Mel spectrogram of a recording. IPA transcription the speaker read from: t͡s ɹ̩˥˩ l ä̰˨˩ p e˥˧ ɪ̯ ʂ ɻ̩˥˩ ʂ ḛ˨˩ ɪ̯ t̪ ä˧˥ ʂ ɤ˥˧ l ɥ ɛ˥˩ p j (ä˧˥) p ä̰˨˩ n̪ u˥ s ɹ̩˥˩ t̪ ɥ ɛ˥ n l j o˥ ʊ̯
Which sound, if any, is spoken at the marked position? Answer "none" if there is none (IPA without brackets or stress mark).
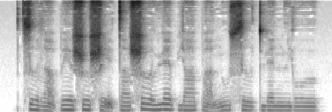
ä˧˥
